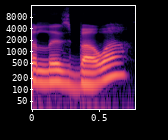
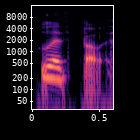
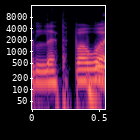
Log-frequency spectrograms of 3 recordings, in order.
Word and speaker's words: Lisboa: You told your followers to go to Lisboa? Lisboa. Right. Lisboa. Say it. Lisboa. Lisbon. It's Lisbon. Lisboa. I'm not going to say it like that. Lisboa. I don't want to say Lithboa.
